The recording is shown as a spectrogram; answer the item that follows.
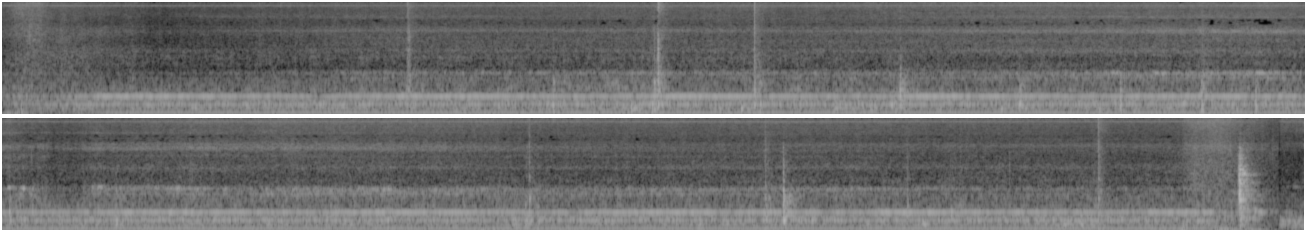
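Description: Electric pottery wheel motor humming steadily while a wire loop trimming tool scrapes ribbons of leather-hard clay from the foot of an upturned bowl, with a few faint ticks.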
